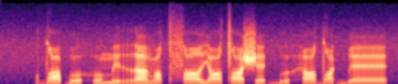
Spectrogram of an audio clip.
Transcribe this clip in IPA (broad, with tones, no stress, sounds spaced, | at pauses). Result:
dˤ o˦˥ ɓ o˩˧˩ h o˩ m ɪ˩˧ r a˦˥ v ɪ˩˧ tˤ sˤ ɛː˧˩ j o˨˥ tˤ a˦˥ ʃ ɛ˩ ɡ͡b ʊ˩˧ h ɛ˩˧ dˤ i˩˧ ɡ͡b ɛː˩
